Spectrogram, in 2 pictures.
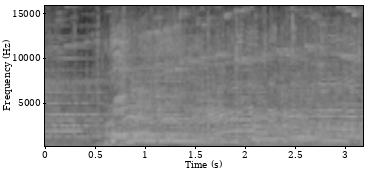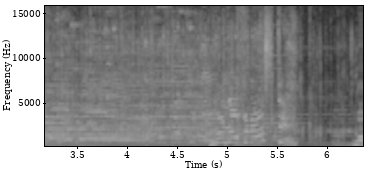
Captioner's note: loud cheering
